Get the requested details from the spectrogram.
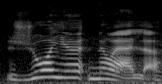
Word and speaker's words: Joyeux Noël: So it's Joyeux Noël.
